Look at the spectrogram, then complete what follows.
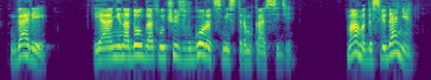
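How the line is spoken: Shouting. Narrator (Russian): крикнула

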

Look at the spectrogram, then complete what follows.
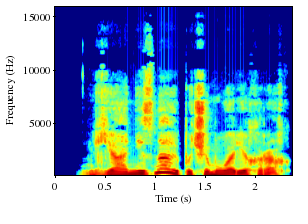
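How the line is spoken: Muttering. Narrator (Russian): пробормотал

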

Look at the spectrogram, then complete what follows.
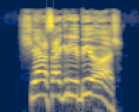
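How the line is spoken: Shout. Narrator (Russian): крикнул заводила

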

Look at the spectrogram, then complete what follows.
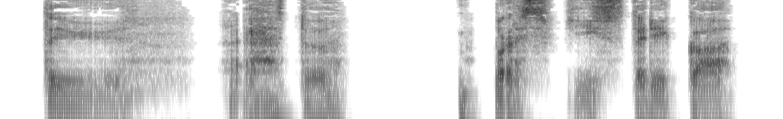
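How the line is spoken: Muttering under breath. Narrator (Russian): пробурчал он себе под нос

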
